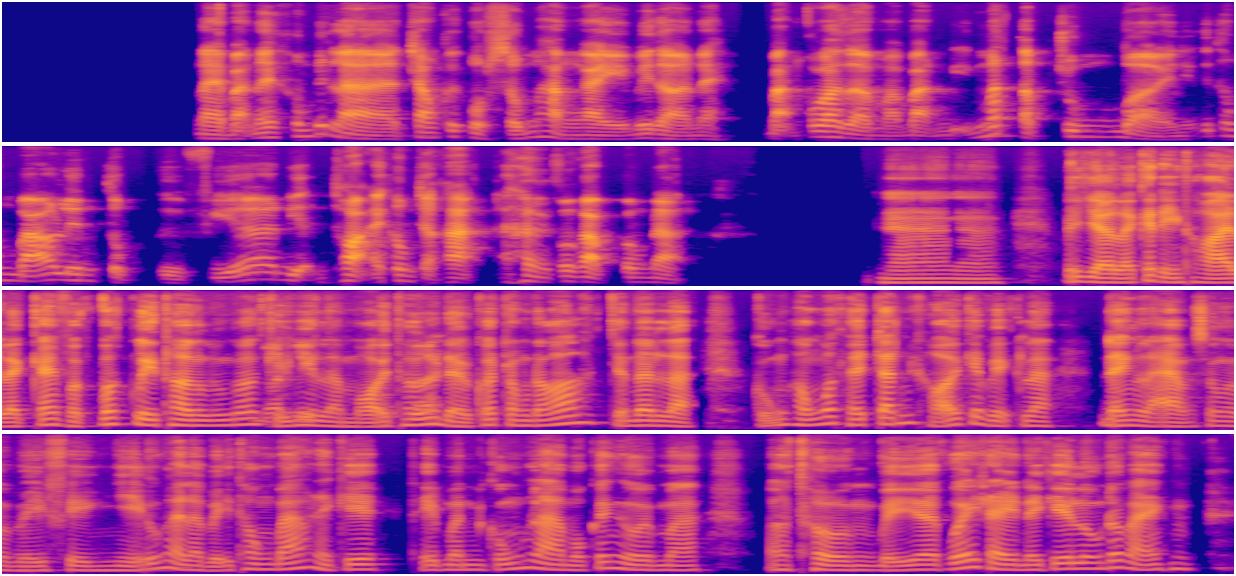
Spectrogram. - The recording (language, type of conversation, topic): Vietnamese, podcast, Bạn có mẹo nào để giữ tập trung khi liên tục nhận thông báo không?
- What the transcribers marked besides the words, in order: tapping; laughing while speaking: "ờ"; other background noise; other noise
